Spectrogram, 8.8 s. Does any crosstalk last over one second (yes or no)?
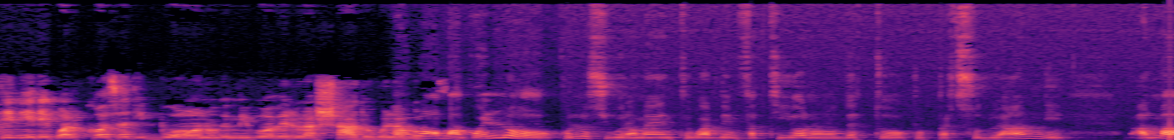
no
